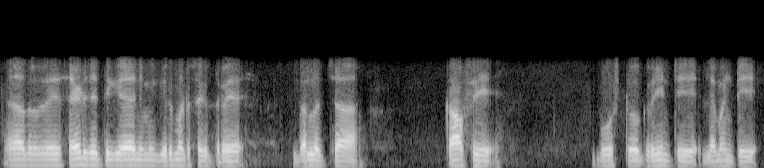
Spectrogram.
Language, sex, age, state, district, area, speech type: Kannada, male, 45-60, Karnataka, Raichur, rural, conversation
